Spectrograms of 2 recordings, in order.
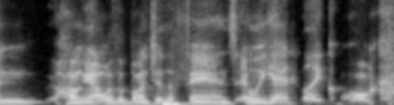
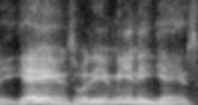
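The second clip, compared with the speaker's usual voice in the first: put-on taken-aback, surprised double-take repeat; 3 semitones lower, 3 dB quieter than usual. Retelling how a church choir member reacted on hearing about gaming: imitating surprised question. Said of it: "his eyebrow shot up".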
